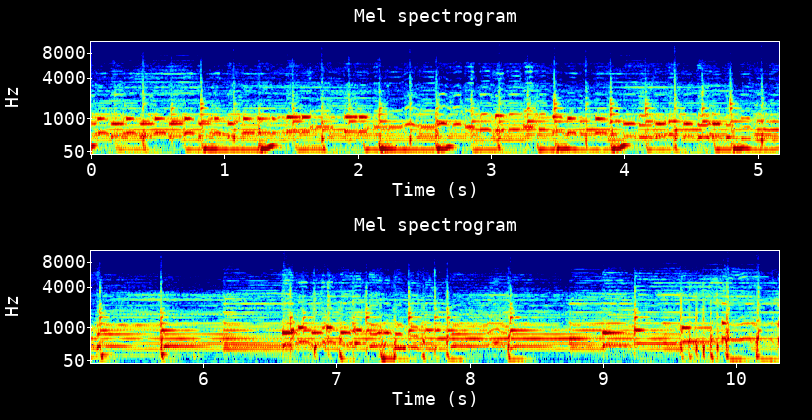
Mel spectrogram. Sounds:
music, sitar

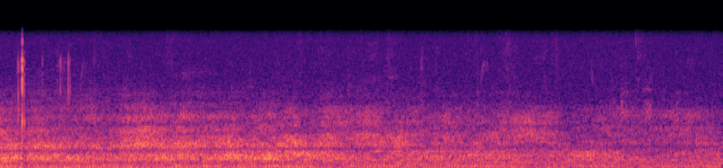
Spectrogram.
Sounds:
dog, domestic animals, animal

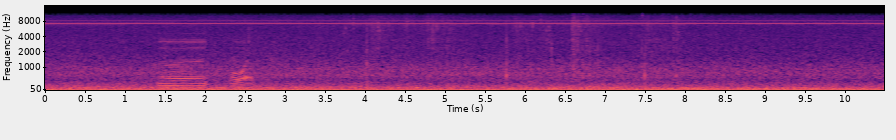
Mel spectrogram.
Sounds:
speech

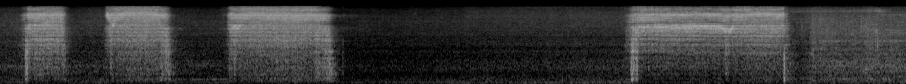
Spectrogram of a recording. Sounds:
steam

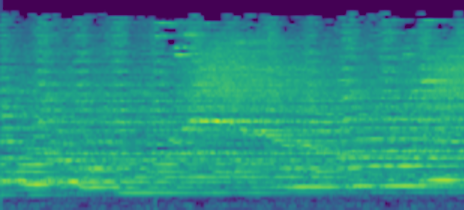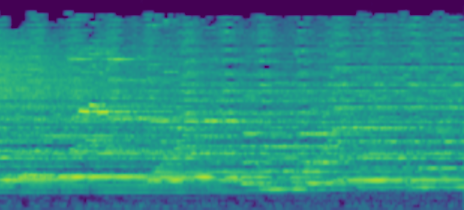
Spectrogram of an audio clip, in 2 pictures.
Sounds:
music

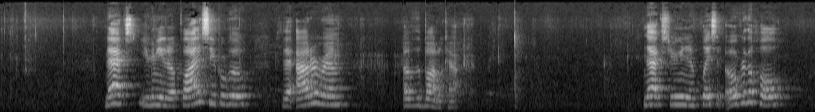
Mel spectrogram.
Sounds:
inside a small room, speech

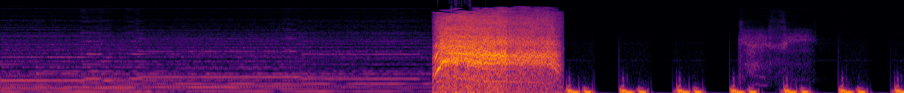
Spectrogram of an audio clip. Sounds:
heart murmur

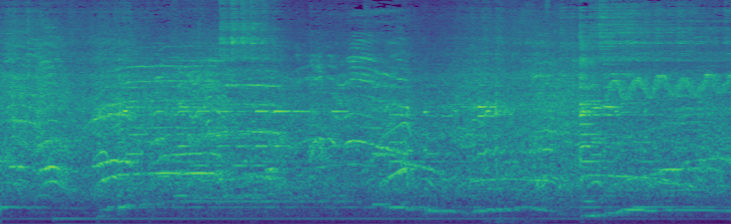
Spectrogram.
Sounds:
music, crowd

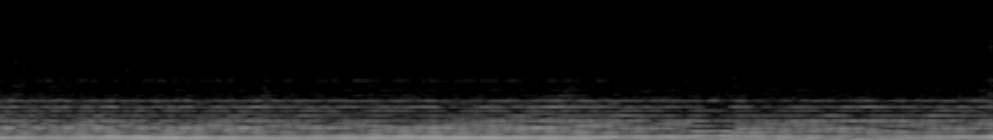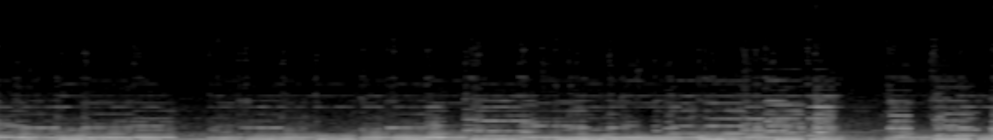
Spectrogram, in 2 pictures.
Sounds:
keyboard (musical), music, musical instrument

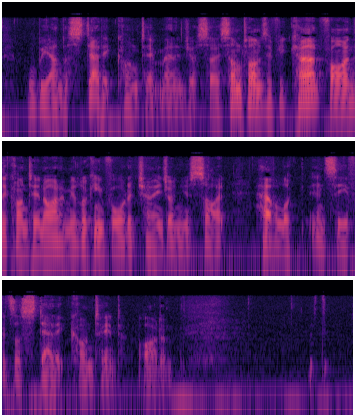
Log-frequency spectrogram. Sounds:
speech

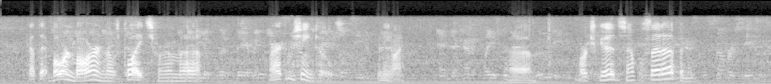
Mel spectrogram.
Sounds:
speech

